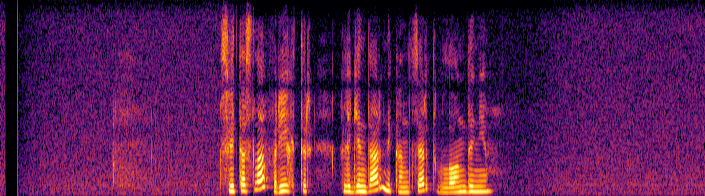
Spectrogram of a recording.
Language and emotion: Russian, neutral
